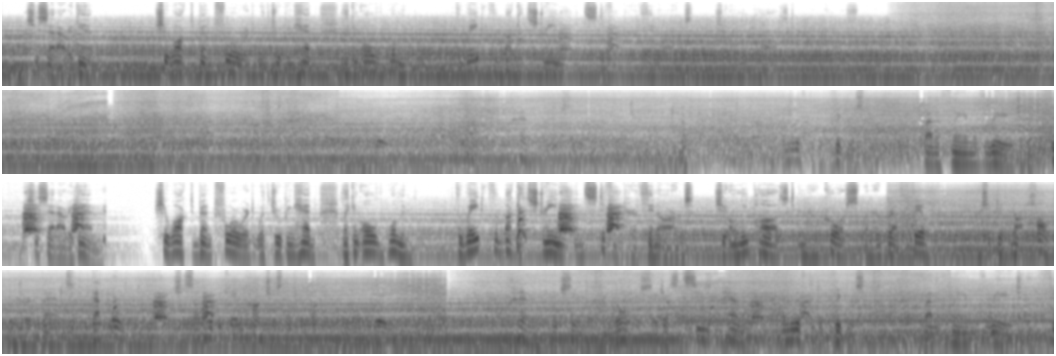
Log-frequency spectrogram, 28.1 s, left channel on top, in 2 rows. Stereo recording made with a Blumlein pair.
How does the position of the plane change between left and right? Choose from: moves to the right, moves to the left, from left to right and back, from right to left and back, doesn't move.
moves to the right.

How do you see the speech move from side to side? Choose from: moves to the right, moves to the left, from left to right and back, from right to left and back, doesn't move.
from left to right and back.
